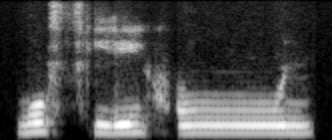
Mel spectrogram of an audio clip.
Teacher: पा की आवाज चलती रही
